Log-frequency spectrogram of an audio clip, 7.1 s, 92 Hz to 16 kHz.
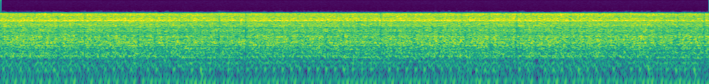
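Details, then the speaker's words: Yamaha V-Star 650 previously not running properly: loping V-twin idle with rpm slowly rising as it clears, no knocks or misses; rear cylinder oil smoke suspected from sitting, carburetors left untouched. "and actually feel that the RPM's just slightly lifting and lifting and lifting as it's clearing up"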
